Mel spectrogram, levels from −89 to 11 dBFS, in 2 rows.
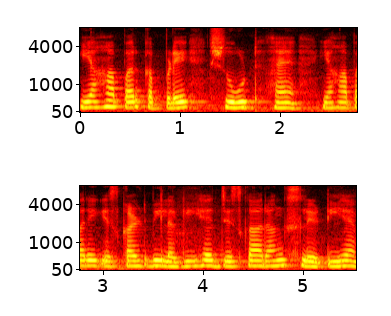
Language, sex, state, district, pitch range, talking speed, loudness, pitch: Hindi, female, Chhattisgarh, Kabirdham, 175-195 Hz, 160 wpm, -17 LUFS, 185 Hz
